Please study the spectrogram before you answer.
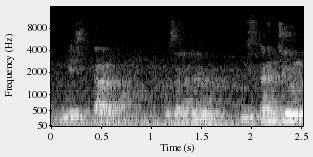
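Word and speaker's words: Mr. Junee: Tapi ejaannya Mr. Jun ya. Juni panggilannya. Tapi di akhirnya Mr. Jun, makanya ketika kita melihat ada E-nya ya kan, tapi itu E-nya nggak dibaca.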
